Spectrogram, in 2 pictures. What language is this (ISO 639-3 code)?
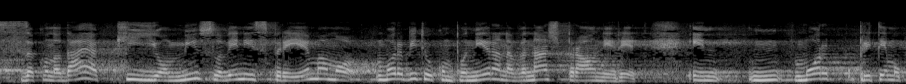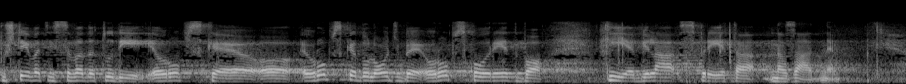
slv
